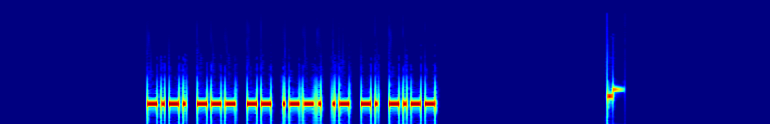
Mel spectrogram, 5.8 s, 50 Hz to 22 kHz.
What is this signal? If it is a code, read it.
Morse code, heard as a keyed tone, about 44 wpm, 700 Hz. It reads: COMPANY
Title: Top 501-750 Words 45wpm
